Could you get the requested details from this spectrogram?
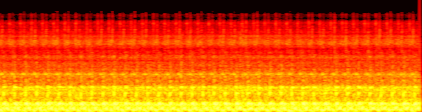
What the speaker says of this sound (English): when you fire it up and it kind of makes that pop, pop, pop, pop sound.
